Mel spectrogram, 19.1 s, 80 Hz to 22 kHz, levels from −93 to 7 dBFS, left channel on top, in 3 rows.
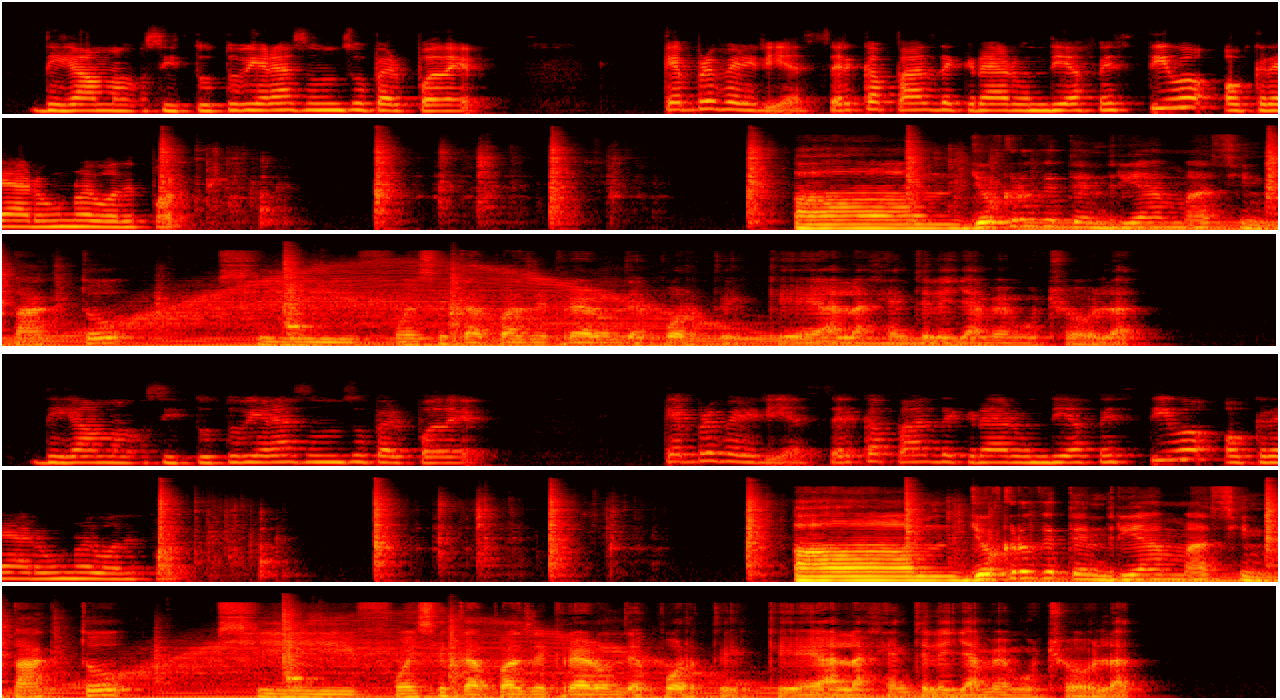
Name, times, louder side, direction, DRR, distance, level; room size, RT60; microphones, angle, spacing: voice 1, 0.1-2.4 3.3-7.5, left 4 dB, 50° left, 0.4 m, -34 dB
sound 1, 7.2-7.8 8.2-9.6 10.1-10.3 10.8-12.2 12.7-13.7 14.1-14.5 15.0-16.0, right 2 dB, 70° right, 1.3 m, -40 dB
voice 2, 10.3-13.4 13.8-18.4, right 4 dB, 35° right, 0.3 m, -30 dB
sound 2, 11.4-17.6, left 1 dB, 10° right, 2.1 m, -34 dB
5.3 x 3.4 x 2.7 m
head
